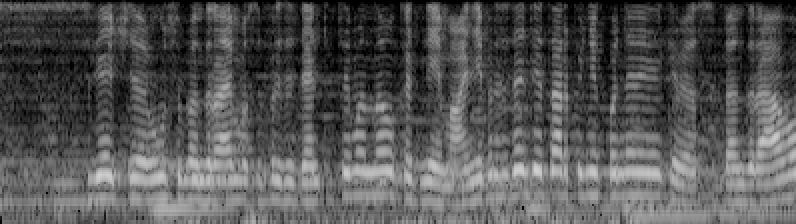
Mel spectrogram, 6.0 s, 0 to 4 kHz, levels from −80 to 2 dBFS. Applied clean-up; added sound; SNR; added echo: none; none; none; reverberation time 0.6 s.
